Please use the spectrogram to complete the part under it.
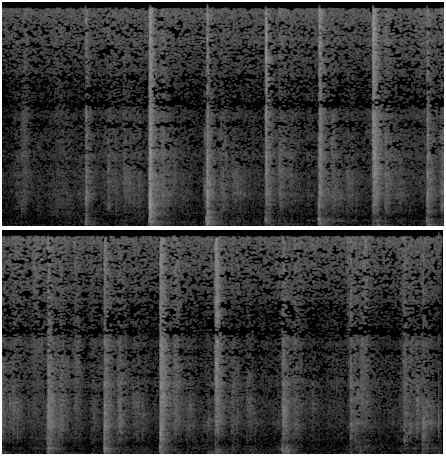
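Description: Footsteps tap slowly and evenly on wooden stairs.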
